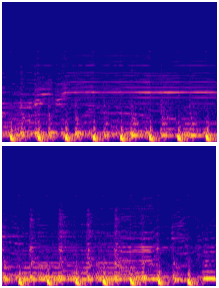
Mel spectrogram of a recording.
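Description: Live solo acoustic guitar boogie played hard over a steady low stomped beat, about three beats a second. A long held high note sounds through the middle.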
